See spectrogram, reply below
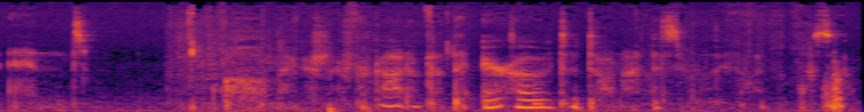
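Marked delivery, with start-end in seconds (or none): none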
